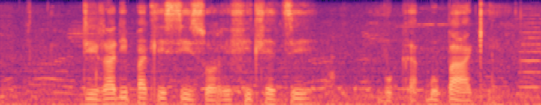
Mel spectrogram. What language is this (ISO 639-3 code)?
tsn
